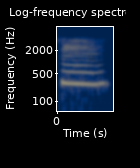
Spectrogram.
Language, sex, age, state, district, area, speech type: Bengali, female, 18-30, West Bengal, Cooch Behar, rural, conversation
